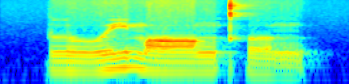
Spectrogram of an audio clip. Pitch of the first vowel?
rising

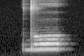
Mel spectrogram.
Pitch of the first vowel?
high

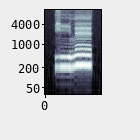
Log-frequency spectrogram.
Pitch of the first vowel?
low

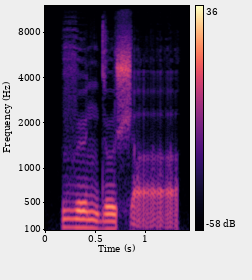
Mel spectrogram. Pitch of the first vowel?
low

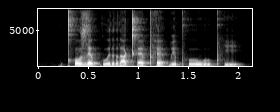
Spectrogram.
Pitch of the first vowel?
high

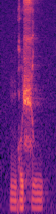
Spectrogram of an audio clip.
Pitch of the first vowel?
low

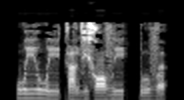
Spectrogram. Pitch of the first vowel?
high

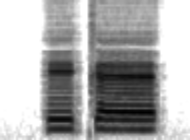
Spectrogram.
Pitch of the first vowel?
high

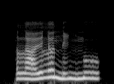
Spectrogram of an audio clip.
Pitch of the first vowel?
rising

